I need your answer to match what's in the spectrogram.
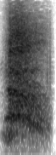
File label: "no" group of men; expletives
